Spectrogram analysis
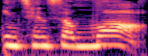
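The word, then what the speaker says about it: Intensément: So this is YSL Intensement or Intensement or Intensement, because I believe the nt is silent.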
